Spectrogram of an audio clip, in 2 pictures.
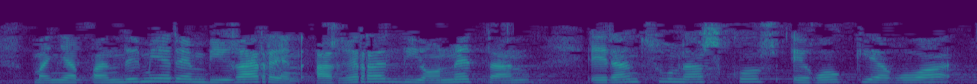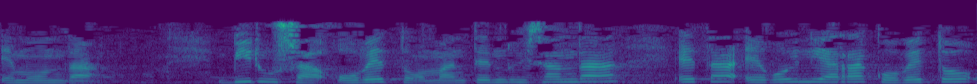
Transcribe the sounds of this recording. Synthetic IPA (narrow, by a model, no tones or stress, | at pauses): baɲapand̪e̞miaɾe̞mbiɣ̞are̞naɣ̞e̞rald̪io̞ne̞t̪an | e̞ɾant͡sunasko̞se̞ɣ̞o̞kiaɣ̞o̞ae̞mo̞nd̪a | βiɾusaʔo̞β̞e̞t̪o̞mant̪e̞nd̪uisand̪a | e̞t̪aʔe̞ɣ̞o̞jliarako̞βe̞t̪o̞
